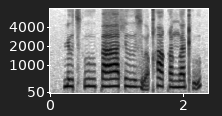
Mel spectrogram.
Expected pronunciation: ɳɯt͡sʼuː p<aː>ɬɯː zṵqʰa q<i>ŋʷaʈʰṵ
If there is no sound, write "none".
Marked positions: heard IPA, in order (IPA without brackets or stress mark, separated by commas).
aː, e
